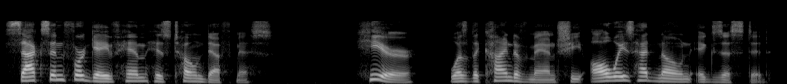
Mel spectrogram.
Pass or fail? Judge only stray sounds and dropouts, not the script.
pass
